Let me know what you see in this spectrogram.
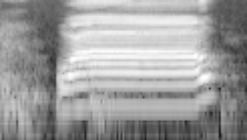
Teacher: आपने ऊपर वाले टीथ को लिप्स के साथ टच नहीं करना, नीचे होंठों को गोल करके रीड करना है इसके। मुंह की जो खाली स्पेस होती है, मुंह में जो स्पेस होती है वहां से ये रीड होता है।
